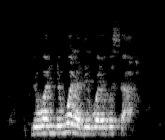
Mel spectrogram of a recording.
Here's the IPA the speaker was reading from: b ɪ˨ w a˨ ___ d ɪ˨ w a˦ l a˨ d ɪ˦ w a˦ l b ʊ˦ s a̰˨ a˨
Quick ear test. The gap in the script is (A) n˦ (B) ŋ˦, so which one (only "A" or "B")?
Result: A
